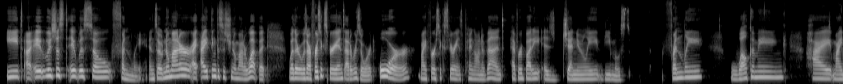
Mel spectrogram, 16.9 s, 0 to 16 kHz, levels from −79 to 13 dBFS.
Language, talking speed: English, 170 wpm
